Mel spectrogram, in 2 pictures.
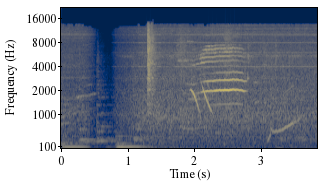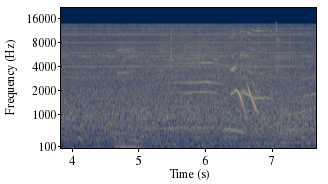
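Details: At cafe closing time a mother cat looks around and gives short, rising chirrups to call her two kittens back to the nest on the cafe roof, a call meaning "mother is here, it's safe".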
